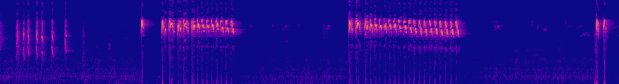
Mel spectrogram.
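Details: Female hill prinia in breeding condition calling the male: a short stutter of high chips, then two long rapid, buzzy high trills separated by a few seconds of quiet, ending with a sharp note.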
